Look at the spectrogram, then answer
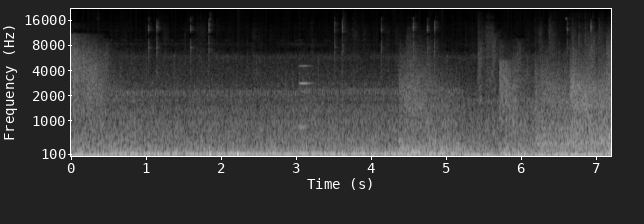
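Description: Tank battle in the Graviteam Tactics: Mius Front video game, with a steady low rumble of armour and distant booming shots and explosions building toward the end, with no talking.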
